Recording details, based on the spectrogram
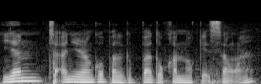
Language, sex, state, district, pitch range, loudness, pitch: Garo, male, Meghalaya, West Garo Hills, 95-120 Hz, -16 LUFS, 105 Hz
